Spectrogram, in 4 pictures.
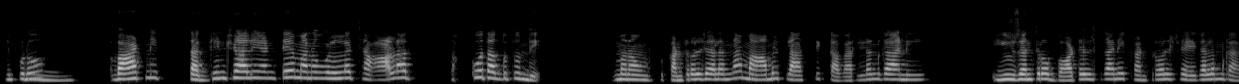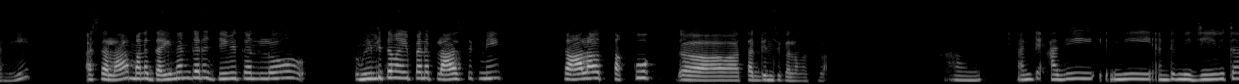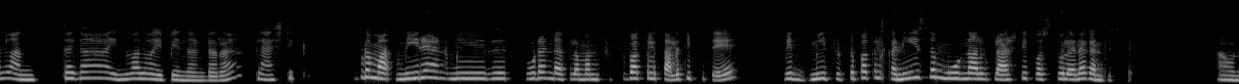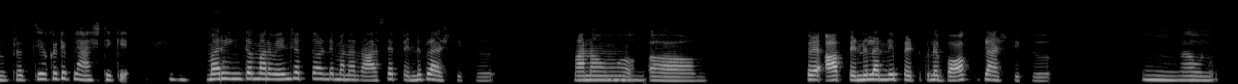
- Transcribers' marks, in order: "వళ్ళ" said as "వుళ్ళ"; in English: "కంట్రోల్"; in English: "యూజ్ అండ్ త్రో బాటిల్స్"; in English: "కంట్రోల్"; other background noise; in English: "ఇన్వాల్వ్"; giggle; in English: "బాక్స్"
- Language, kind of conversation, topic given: Telugu, podcast, ప్లాస్టిక్ వినియోగాన్ని తగ్గించడానికి సరళమైన మార్గాలు ఏవైనా ఉన్నాయా?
